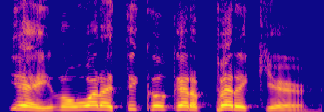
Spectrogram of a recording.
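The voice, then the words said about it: Exaggerated put-on accent. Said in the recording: “I think I do a little accent ... maybe I'm probably doing it a little on purpose ... I have to like exaggerate”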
